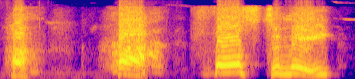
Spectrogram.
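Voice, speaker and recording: A man playing a jealous, tormented general in a Shakespearean radio drama, husky and declamatory, swinging between hushed brooding and outcry. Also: very high-pitched, lively intonation, very slow, soft background music, exaggerated voice. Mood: anguished rage.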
